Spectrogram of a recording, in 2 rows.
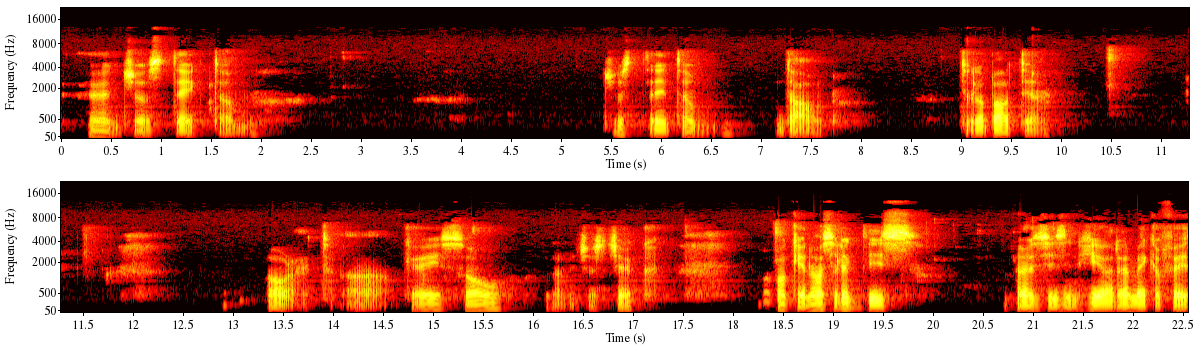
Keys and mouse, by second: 2.3 KP_1, 2.7 KP_3, 8.9-12.6 middle drag, 15.5 z, 16.5 z, 17.4 z, 18.5-19.5 drag, 20.4 z, 22.3 f.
